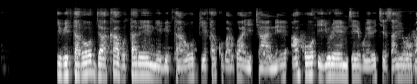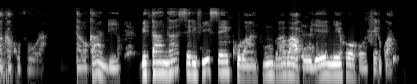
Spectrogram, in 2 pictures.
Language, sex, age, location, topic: Kinyarwanda, male, 18-24, Huye, health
